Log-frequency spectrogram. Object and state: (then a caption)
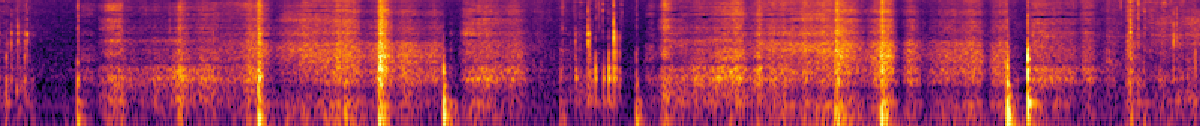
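Milk chocolate bar. A large steel knife shaves and scrapes curls from the edge of a solid milk chocolate bar held by fingertips on a patterned board. Soft, low scraping runs throughout, broken by short, dry clicks and snaps that die away almost at once.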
